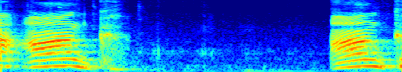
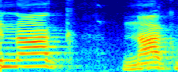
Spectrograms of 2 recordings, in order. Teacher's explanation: आंख बोलते हैं तो नाक पर भी जोर पड़ता है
